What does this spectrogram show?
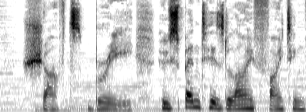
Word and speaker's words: Shaftesbury: From politicians like Lord Shaftesbury, pronounced Shaftesbury, who spent his life fighting for the rights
